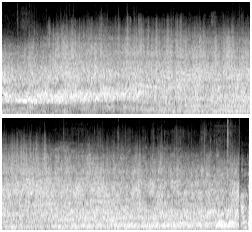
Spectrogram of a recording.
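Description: A Cold War-era display aircraft roars continuously overhead while flying a barrel roll at an RAF Waddington air show. The engine is loud and sustained, and its pitch shifts slowly as it passes.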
